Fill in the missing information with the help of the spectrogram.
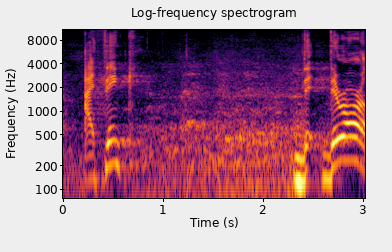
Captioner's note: laughter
